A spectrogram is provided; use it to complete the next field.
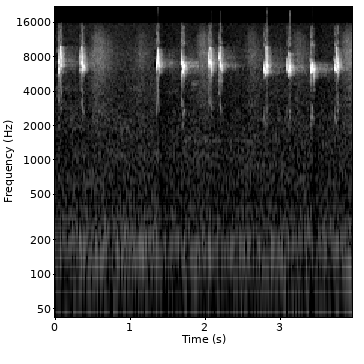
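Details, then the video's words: Oriental white-eye (konin) on a masteran recording: short, sharp, very high chips, given singly or in close pairs at irregular intervals. "Masteran Konin"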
